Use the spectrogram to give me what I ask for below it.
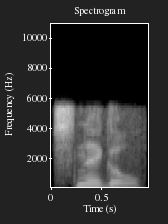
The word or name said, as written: sniggle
